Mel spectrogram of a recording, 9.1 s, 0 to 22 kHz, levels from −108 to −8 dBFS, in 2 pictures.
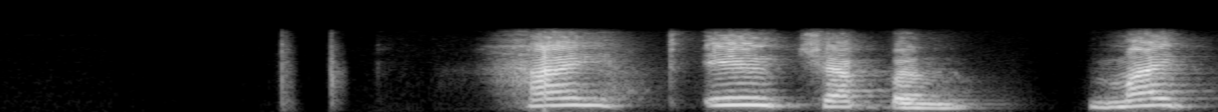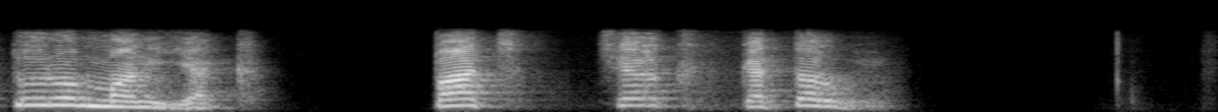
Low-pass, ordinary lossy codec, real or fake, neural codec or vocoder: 7.2 kHz; Opus, 24 kbps; fake; codec, 16 kHz, 0.4 kbps, LongCat-Audio-Codec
